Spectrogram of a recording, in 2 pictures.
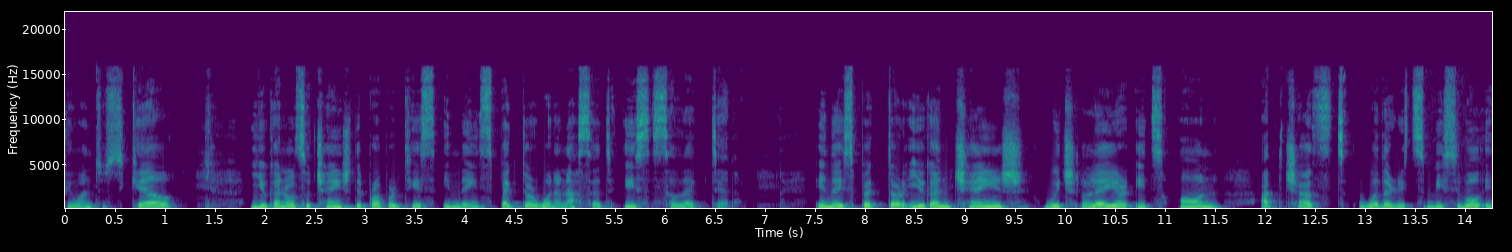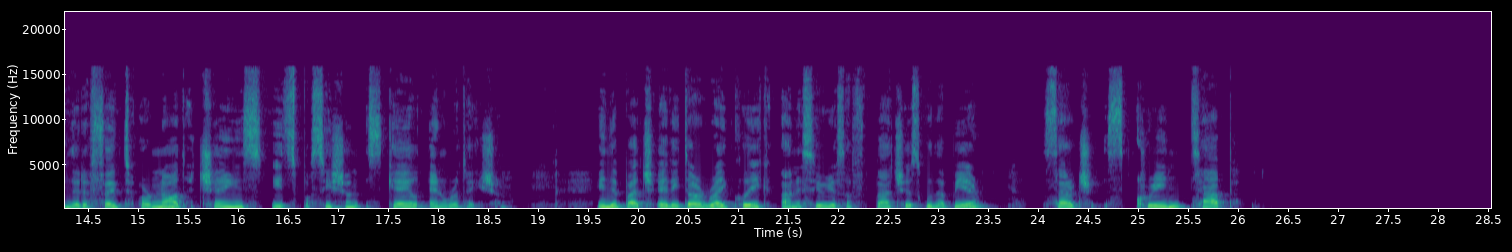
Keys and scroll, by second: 5.4 ctrl+z, 13.7 4, 14.2 Return, 15.9 ctrl+z, 25.5-26.2 typing.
